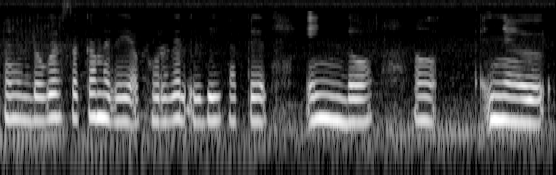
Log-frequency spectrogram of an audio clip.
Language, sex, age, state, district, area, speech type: Santali, female, 30-45, Jharkhand, Seraikela Kharsawan, rural, spontaneous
